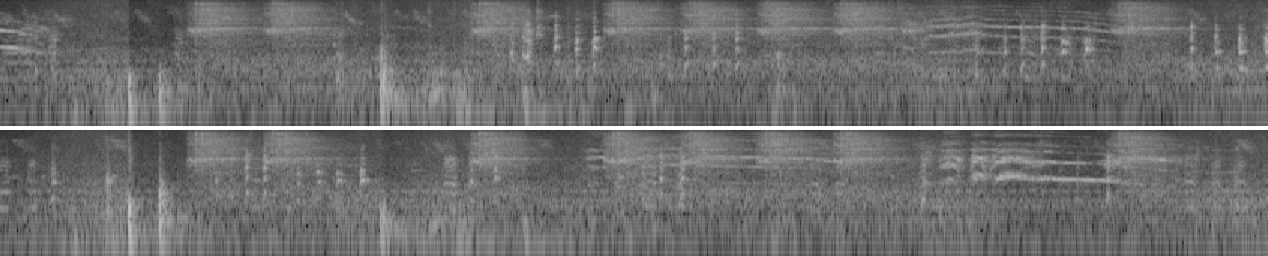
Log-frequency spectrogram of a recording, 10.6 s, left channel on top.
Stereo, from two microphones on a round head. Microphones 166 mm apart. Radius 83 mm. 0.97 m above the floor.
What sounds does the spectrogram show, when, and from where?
1.6 s a camera shutter: 15° right (ahead or behind), 4.5 m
